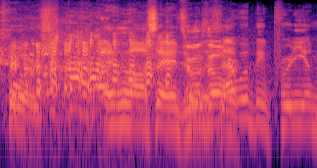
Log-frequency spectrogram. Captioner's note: audience laughs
